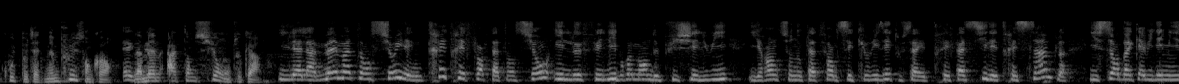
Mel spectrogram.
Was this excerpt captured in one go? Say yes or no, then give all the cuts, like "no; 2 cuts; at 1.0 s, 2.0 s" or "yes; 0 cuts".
yes; 0 cuts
